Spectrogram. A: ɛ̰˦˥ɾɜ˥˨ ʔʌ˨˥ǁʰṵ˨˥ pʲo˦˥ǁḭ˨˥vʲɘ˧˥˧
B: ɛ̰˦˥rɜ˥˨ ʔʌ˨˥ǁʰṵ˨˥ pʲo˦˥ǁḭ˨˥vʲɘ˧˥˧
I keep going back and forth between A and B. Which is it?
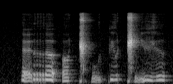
B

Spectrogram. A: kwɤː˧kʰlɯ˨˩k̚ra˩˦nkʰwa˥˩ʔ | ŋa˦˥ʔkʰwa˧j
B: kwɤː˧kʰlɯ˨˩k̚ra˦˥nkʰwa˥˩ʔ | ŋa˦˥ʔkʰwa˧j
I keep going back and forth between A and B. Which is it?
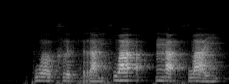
A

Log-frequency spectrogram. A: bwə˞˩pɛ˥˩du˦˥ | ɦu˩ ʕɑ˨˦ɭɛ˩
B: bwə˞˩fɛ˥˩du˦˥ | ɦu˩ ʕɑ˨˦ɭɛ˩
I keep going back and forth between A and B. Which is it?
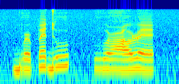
A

